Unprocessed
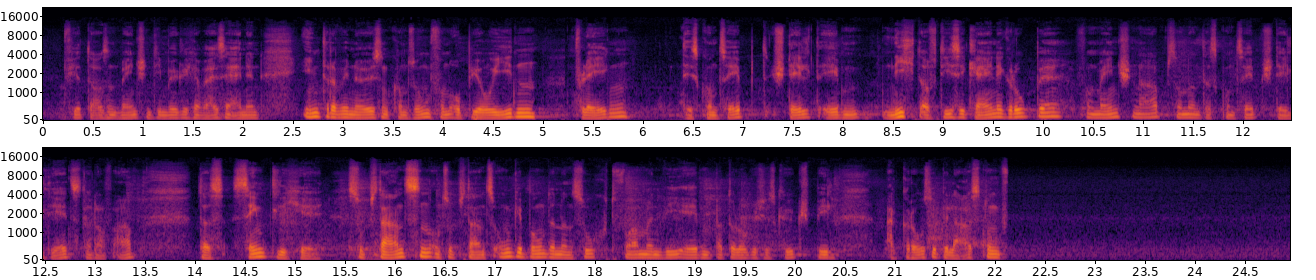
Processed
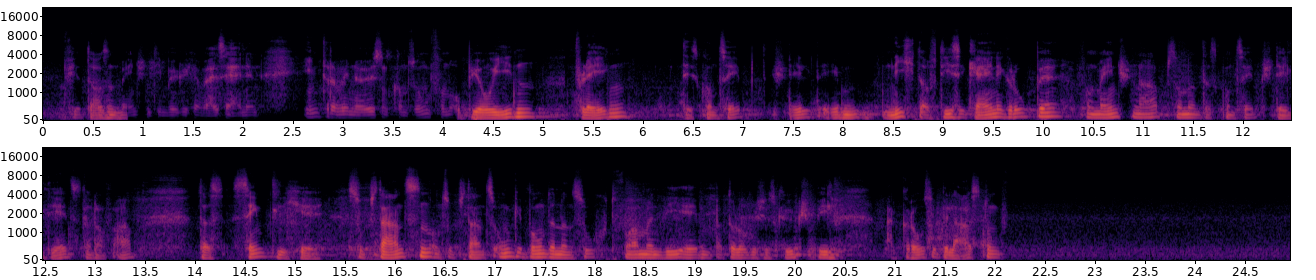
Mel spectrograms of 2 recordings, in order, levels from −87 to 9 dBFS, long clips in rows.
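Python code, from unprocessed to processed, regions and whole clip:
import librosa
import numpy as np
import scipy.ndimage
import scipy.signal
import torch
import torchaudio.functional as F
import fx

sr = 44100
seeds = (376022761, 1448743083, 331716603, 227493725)

y = fx.chain(x, sr, fx.highpass(hz=850.0, slope=12),
    fx.echo_feedback(ms=105, feedback_pct=53, wet_db=-19),
    fx.band_widen(depth_pct=70), at=(0.84, 4.15))
y = fx.chain(y, sr, fx.auto_swell(attack_ms=107.0),
    fx.tilt_shelf(db=8.0, hz=920.0),
    fx.comb_fb(f0_hz=86.0, decay_s=0.15, harmonics='all', damping=0.0, mix_pct=60), at=(7.22, 8.31))
y = fx.chain(y, sr, fx.peak_eq(hz=920.0, db=-13.5, octaves=0.51),
    fx.sustainer(db_per_s=81.0), at=(19.61, 20.51))
y = scipy.signal.sosfilt(scipy.signal.butter(2, 2600.0, 'lowpass', fs=sr, output='sos'), y)
y = fx.peak_eq(y, sr, hz=610.0, db=-2.0, octaves=0.35)
y = fx.end_taper(y, sr, db_per_s=140.0)
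y = y * 10.0 ** (-8.5 / 20.0)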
